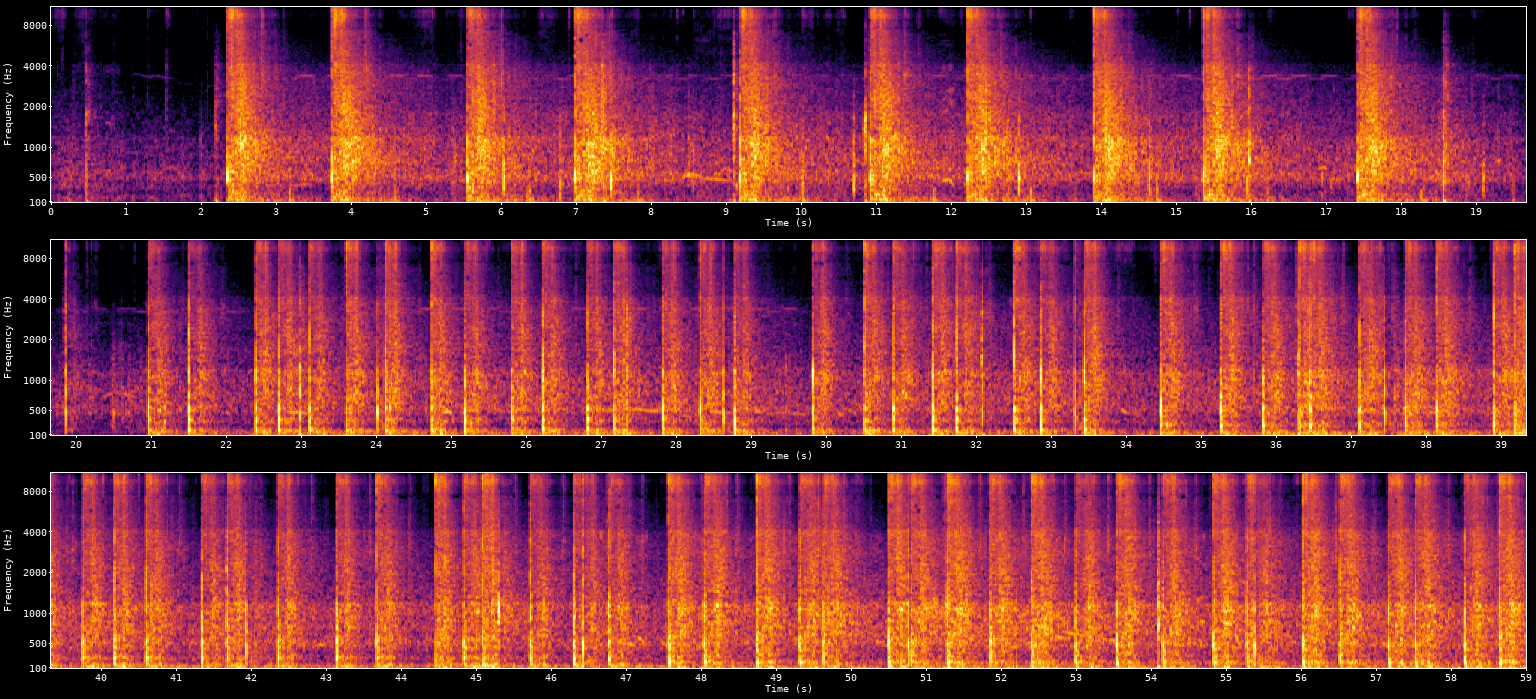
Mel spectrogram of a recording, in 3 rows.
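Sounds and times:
firework crackling: 0.0 - 59.0
firework shells bursting: 17.4 - 59.0.

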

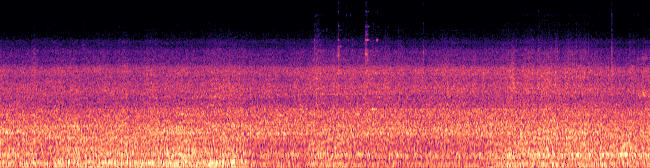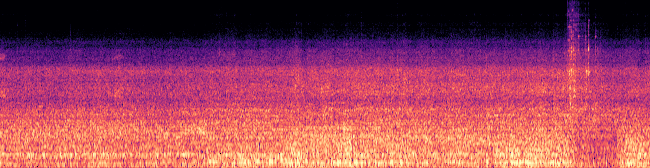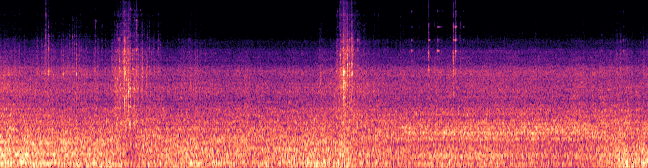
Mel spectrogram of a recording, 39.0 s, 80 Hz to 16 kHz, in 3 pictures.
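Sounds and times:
car road and engine noise: 0.0 - 38.9.

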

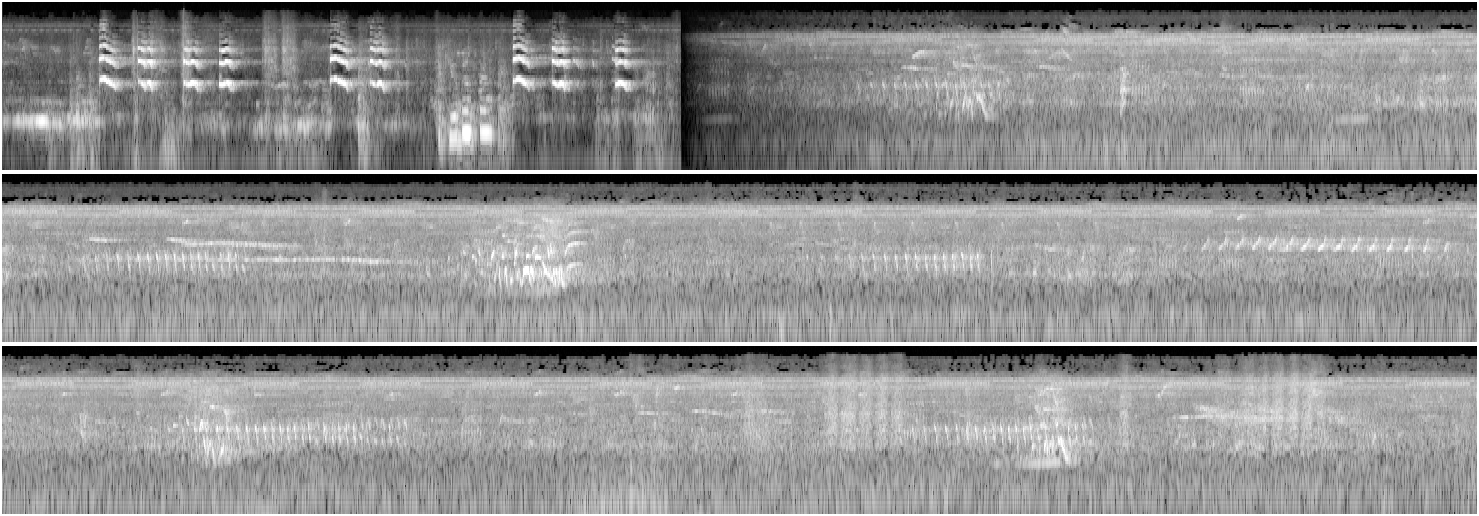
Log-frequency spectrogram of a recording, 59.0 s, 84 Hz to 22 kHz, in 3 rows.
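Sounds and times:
toucan calling: 6.8 - 8.6
steady high hiss: 9.4 - 59.0.

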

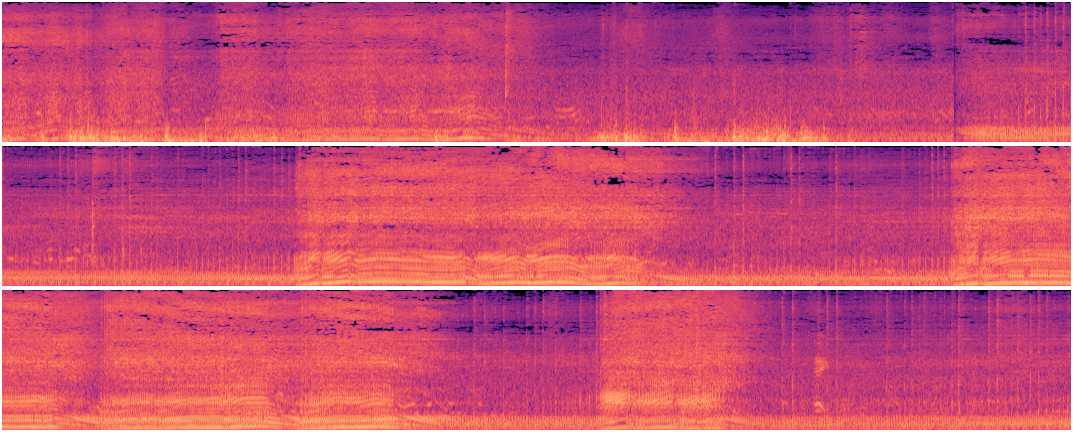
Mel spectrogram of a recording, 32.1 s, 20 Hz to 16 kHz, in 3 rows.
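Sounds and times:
chainsaw cutting branches: 0.0 - 32.0.

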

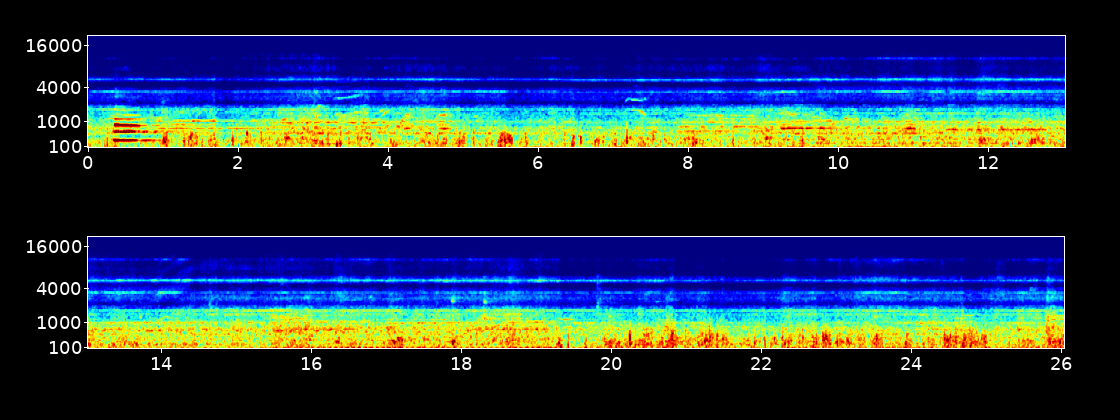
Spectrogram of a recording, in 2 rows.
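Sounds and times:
diesel locomotive engine: 0.0 - 26.0
train wheels rolling on rails: 0.0 - 26.0.

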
